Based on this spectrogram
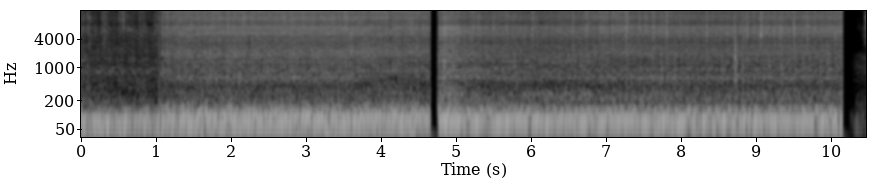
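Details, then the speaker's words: Drag race car at a gas station, idle running rich at about 11.5–12 air-fuel: deep, heavy, lumpy idle sitting low and loping, near stalling; it later stalls at every stop, ignition suspected. Low idle. "I'm gonna give it a little bit more idle too. I think it's a little bit lower on the idle than what I'd really like."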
